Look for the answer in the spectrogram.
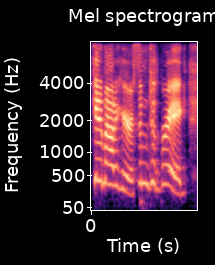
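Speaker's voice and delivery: imitating an outraged gang; mock indignant crew. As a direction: shout down the dissenter, half in jest. Acting out crew turning on Jake.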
